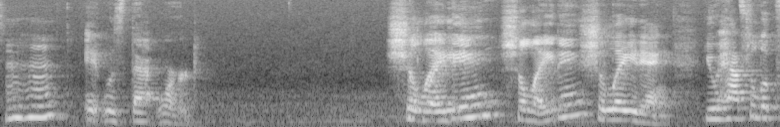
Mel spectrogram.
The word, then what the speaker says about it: chelating: Remember that word I asked you to pronounce? Mm-hmm. It was that word. Chelating?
